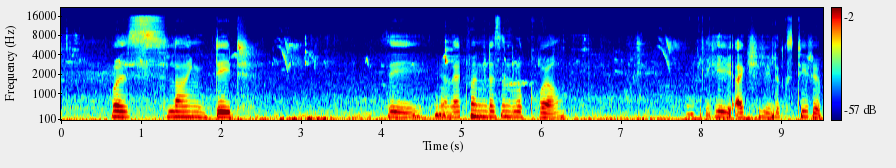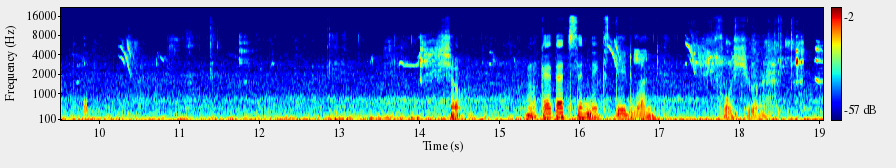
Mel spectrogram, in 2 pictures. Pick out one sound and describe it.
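Guineafowl cackle and chatter nearby.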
